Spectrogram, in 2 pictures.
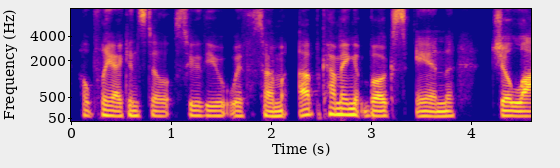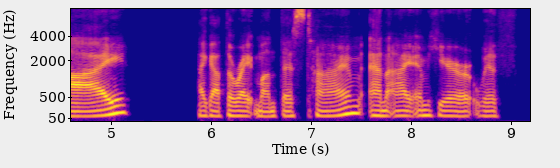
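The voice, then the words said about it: Hoarse, stuffy voice. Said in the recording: “I sound a little hoarse ... little stuffy”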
